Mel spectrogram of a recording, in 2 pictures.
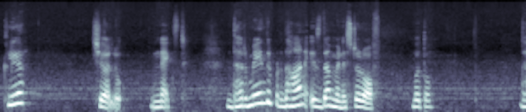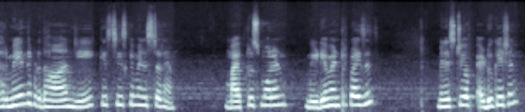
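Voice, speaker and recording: A woman's voice: high-pitched, warm tone. A young woman teaching a memory-trick lesson for exams, quizzing the listener with repeated questions.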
